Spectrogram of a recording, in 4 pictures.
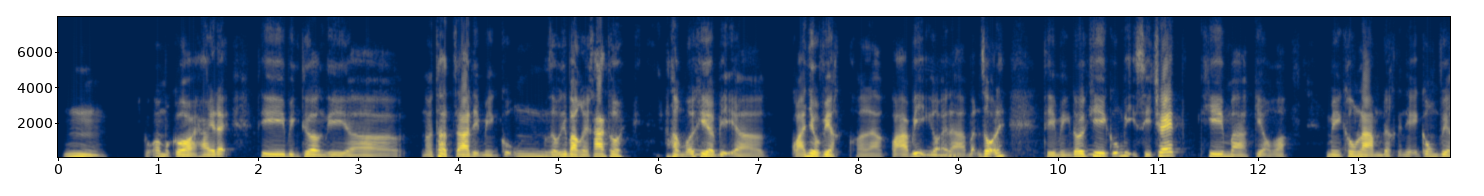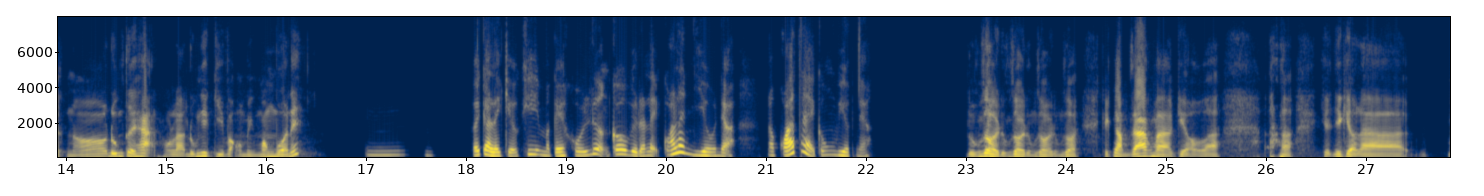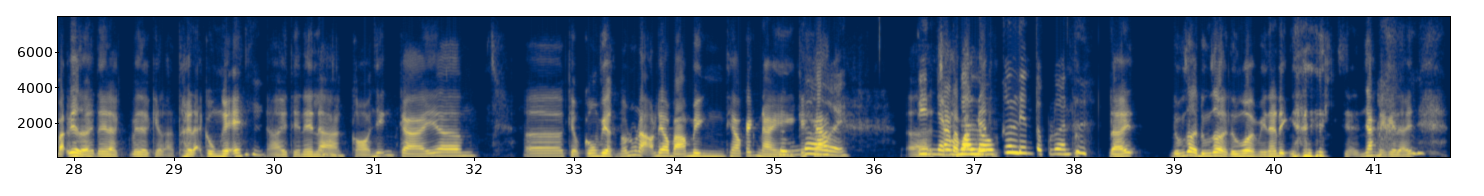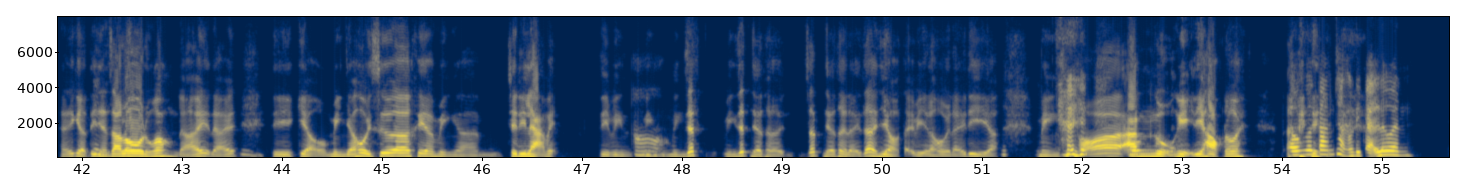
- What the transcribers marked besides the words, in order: other background noise; laughing while speaking: "à"; tapping; laughing while speaking: "ờ"; chuckle; chuckle; laugh; chuckle; unintelligible speech; chuckle; laughing while speaking: "Đấy"
- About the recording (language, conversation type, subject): Vietnamese, podcast, Bạn xử lý căng thẳng như thế nào khi công việc bận rộn?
